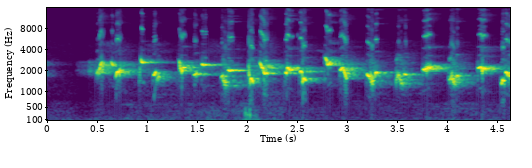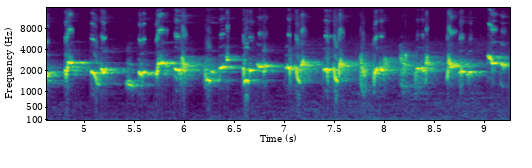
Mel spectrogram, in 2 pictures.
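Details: Sooty-headed bulbul singing its fighting song, a lure for other bulbuls; starts after a brief quiet, then runs into a continuous, lively string of chattering, warbled notes to the end.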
